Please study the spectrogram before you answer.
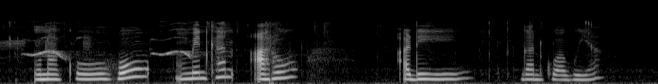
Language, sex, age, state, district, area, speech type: Santali, female, 18-30, Jharkhand, Seraikela Kharsawan, rural, spontaneous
